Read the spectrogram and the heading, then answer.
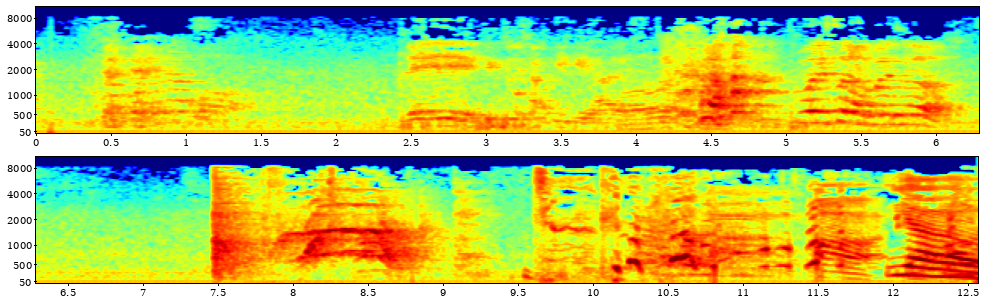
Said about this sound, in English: and the whole bottle crumbles, y'all, like literally crumbles in their hands. Guarantee you glass shoots everywhere.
